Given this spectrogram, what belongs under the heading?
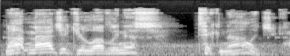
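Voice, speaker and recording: A man's voice: a little high, moderate pace, a little mellow, natural voice. An actor playing a smug, flirtatious male tech show-off in a game cutscene. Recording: distant game audio with noise.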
